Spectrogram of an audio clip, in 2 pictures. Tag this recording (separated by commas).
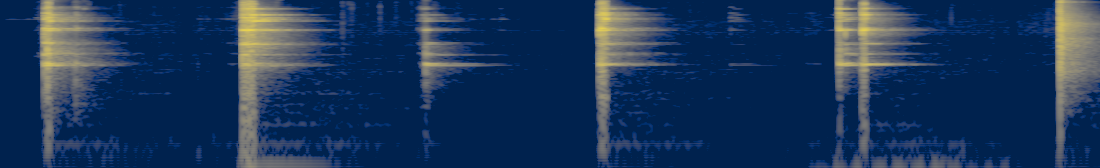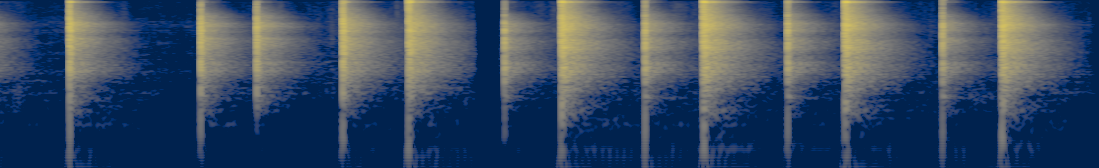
Glass, clink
